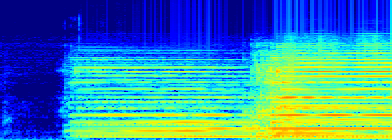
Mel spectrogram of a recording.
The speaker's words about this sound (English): It's got just a bunch of different reverb algorithms. Yeah. It's also hooked up to the expression pedal, so you can control whatever parameters you want. Right now I've got it on a swell mode.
